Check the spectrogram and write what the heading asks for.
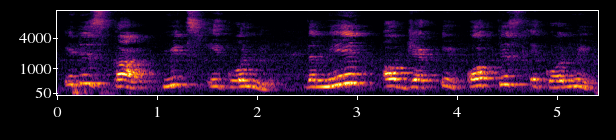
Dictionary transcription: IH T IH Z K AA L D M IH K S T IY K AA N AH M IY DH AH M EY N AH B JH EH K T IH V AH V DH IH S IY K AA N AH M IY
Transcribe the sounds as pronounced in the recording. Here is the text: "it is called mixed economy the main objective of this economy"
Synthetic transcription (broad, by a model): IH T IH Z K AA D M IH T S IY K AA N AH M IY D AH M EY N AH B JH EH K T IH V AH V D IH S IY K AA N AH M IY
